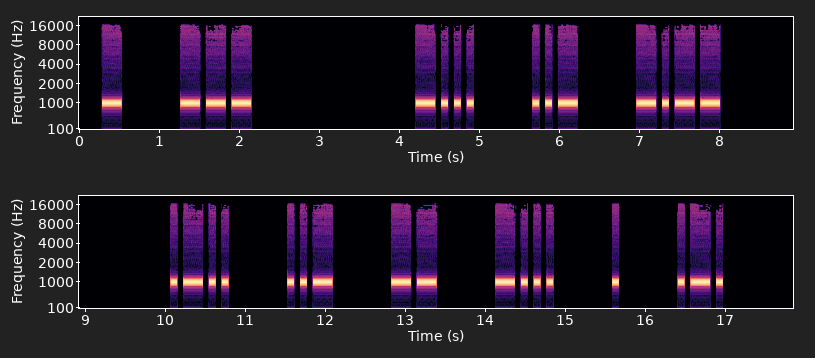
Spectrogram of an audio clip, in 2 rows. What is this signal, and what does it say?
Morse code, heard as a keyed tone, about 15 wpm, spaced as for 8 wpm, 1000 Hz. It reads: TO BUY LUMBER
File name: qotdfiles / 8wpm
